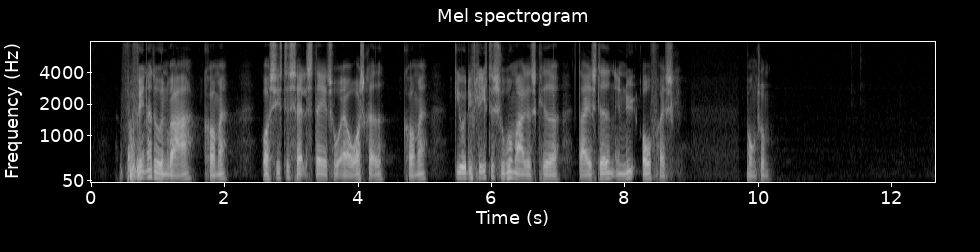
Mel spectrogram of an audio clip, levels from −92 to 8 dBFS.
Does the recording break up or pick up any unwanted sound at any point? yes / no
no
